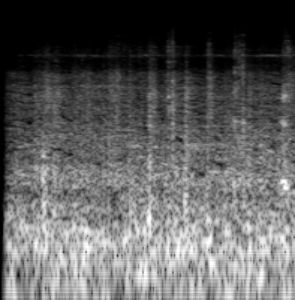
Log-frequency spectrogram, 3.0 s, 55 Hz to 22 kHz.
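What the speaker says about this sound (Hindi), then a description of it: "सो गाइस अभी हमने दादर स्टेशन से डिपार्चर ले लिया है और ट्रेन ने अभी एस्केलेट करना चालू कर दिया है" Udyan Express (11301) hauled by an EMD locomotive pulls away from Dadar station, heard as a loud, continuous rumble with rhythmic wheel clatter, close by as if from inside the train.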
